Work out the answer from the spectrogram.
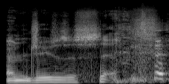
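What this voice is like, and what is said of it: Southern Baptist preacher narrator voice. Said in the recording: “I'm going to put on my best narrator voice ... You went Southern Baptist.”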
